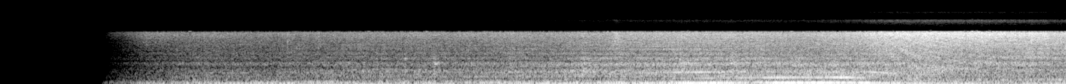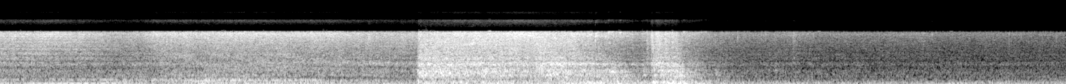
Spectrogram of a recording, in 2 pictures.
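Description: Rain falls steadily on a wet road outdoors.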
